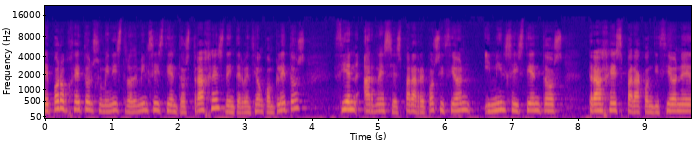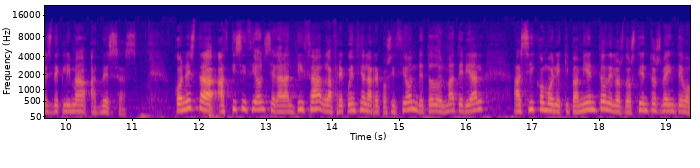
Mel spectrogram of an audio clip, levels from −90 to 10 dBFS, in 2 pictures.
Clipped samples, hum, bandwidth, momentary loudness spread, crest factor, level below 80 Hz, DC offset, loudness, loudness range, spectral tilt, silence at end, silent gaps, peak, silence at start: under 0.1%; none; 14.5 kHz; 9 LU; 22 dB; -60 dBFS; under 0.1%; -30 LUFS; 3 LU; -4.5 dB/octave; 0 s; none; -8 dBFS; 0 s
